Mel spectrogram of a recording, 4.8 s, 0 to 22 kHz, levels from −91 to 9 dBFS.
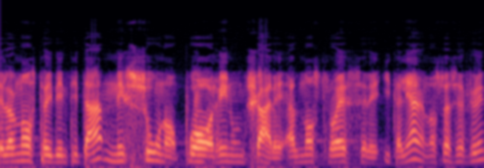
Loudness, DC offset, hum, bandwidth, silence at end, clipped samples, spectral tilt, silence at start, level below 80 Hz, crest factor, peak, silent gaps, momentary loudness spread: -16 LUFS; under 0.1%; none; 7.8 kHz; 0 s; under 0.1%; -5 dB/octave; 0 s; -54 dBFS; 16 dB; 0 dBFS; none; 8 LU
